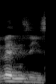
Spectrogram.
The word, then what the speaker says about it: Menzies: I've always wondered how to pronounce that because it's quite unusual. Yeah, Menzies. So many people get it wrong.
